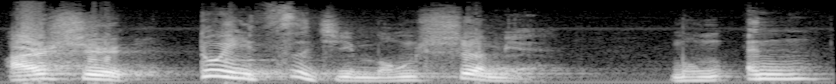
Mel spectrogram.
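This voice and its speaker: A male pastor preaching a sermon in an animated storytelling manner. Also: mid-range voice, slow pace, husky, big-room sound. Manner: storytelling, animated, frequent tag particles.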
